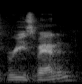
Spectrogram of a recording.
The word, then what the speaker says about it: Bries Vannon: Our guest today is Bries Vannon. That's correct. That's how you pronounce it.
